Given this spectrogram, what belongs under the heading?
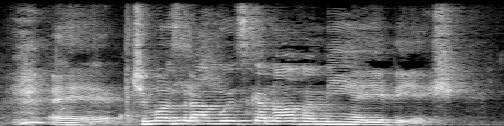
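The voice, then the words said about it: Imitates another person's voice. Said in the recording (Portuguese): “Curte a imitação. ... Que é meio Romário também, né? ... imitação, é. Roberto Romário.”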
